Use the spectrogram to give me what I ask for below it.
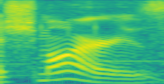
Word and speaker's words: Schmars: a night out at the Schmars, as I'm calling them, rhymes with cars, full of places with schmalcohol, and had a grand time.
